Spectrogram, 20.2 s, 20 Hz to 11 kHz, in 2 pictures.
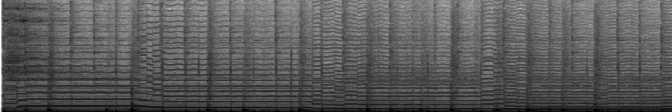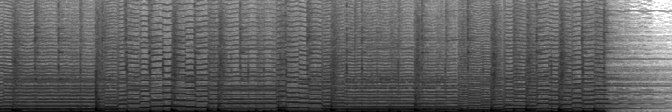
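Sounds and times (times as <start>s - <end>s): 
chromatic jazz music: 0.0s - 20.1s.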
